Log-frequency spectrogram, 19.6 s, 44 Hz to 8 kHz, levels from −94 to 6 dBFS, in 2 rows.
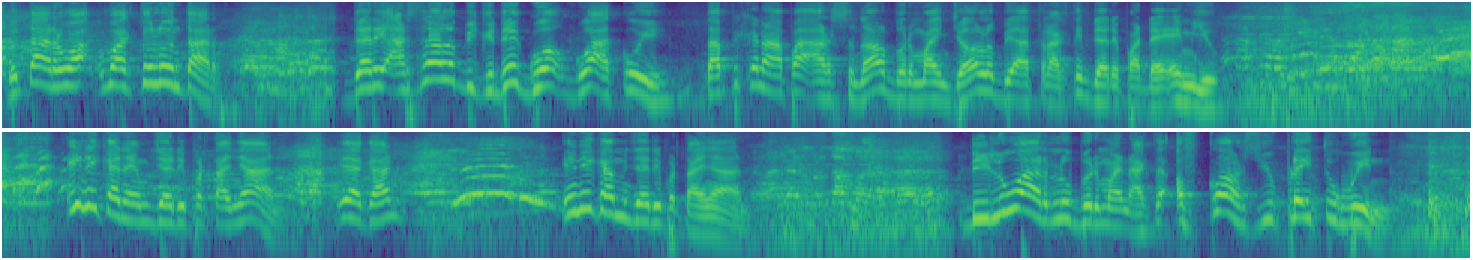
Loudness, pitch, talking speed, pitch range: -20 LUFS, 210 Hz, 130 wpm, 175-260 Hz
